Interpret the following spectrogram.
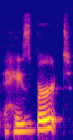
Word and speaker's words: Haysbert: Haysbert? Is that how you Haysbert.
